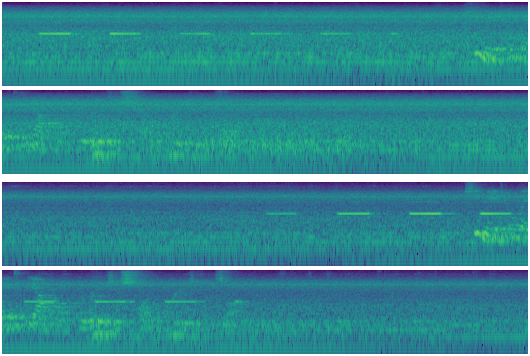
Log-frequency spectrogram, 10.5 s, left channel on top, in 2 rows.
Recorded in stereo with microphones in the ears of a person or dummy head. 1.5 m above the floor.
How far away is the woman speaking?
About 1.5 m.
